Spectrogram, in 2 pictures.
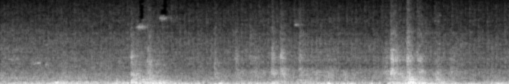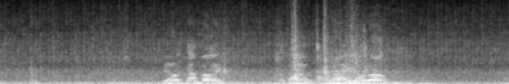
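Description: Metal ramps clank as a tractor climbs onto a truck.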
